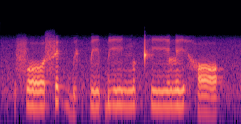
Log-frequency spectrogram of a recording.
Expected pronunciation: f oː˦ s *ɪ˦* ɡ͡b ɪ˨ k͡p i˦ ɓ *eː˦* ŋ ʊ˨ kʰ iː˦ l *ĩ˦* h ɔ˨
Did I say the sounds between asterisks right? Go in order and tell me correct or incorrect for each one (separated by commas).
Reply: correct, incorrect, incorrect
